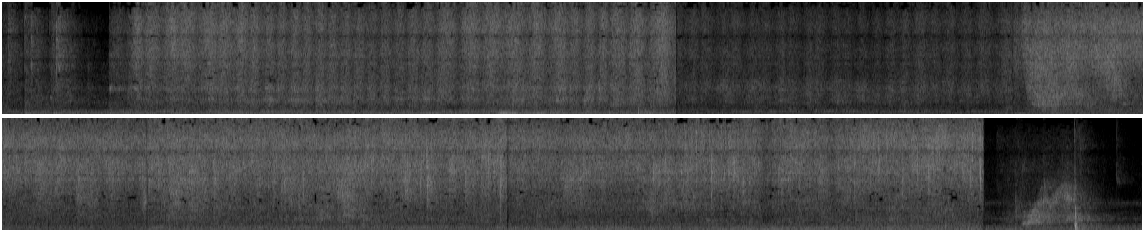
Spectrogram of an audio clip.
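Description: Water jetting from a hand-held bidet shower onto a tiled bathroom floor, a steady hiss that runs in two long spells and drops back for a few seconds between them, about a third of the way in. The hiss stops shortly before the end.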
